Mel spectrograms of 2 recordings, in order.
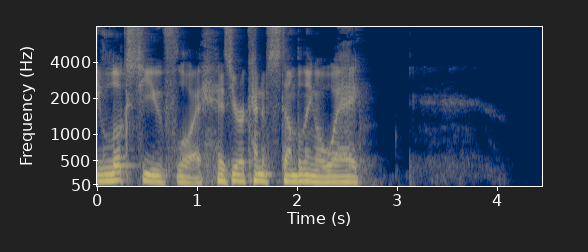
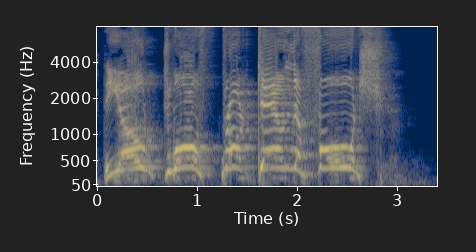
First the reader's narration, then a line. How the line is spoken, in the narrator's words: He kind of shouts out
